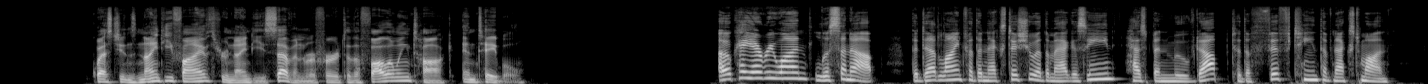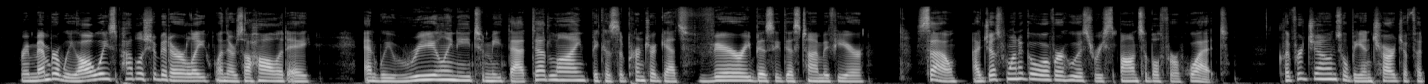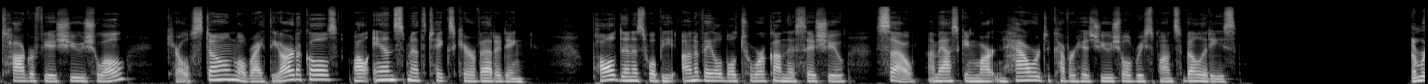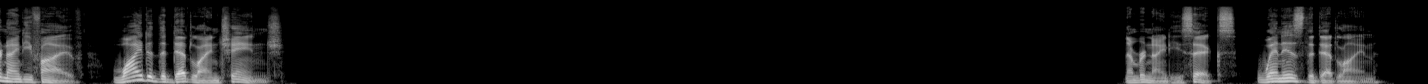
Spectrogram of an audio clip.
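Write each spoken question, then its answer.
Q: Why did the deadline change?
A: Because of a holiday (they publish early and the printer is busy)

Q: When is the deadline?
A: The 15th of next month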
